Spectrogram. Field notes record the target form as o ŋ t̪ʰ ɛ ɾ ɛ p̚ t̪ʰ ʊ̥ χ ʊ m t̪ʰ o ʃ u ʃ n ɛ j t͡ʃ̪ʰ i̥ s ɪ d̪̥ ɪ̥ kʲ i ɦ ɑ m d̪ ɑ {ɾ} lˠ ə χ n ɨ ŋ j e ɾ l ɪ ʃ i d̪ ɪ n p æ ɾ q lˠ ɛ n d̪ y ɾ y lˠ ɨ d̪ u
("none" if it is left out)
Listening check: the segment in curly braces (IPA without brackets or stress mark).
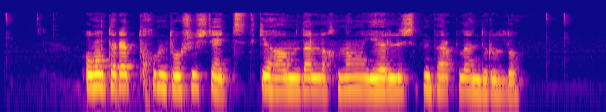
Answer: ɾ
